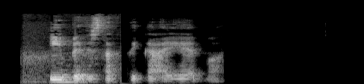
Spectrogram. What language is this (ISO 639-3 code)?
ell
